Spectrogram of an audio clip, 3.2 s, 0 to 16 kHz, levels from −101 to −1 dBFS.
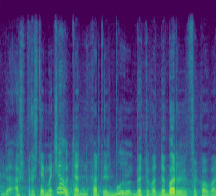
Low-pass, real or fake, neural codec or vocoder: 14.4 kHz; fake; codec, 44.1 kHz, 7.8 kbps, Pupu-Codec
